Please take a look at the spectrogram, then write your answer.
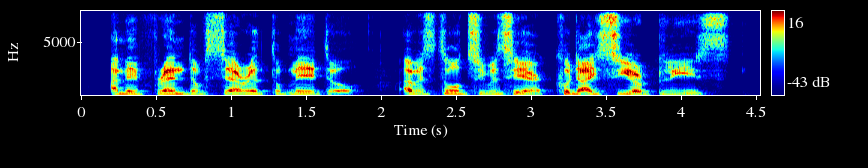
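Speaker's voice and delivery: very low, deep robotic voice. Reading a viewer's donation message aloud: Terminator robot voice. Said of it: "in Terminator bot voice".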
